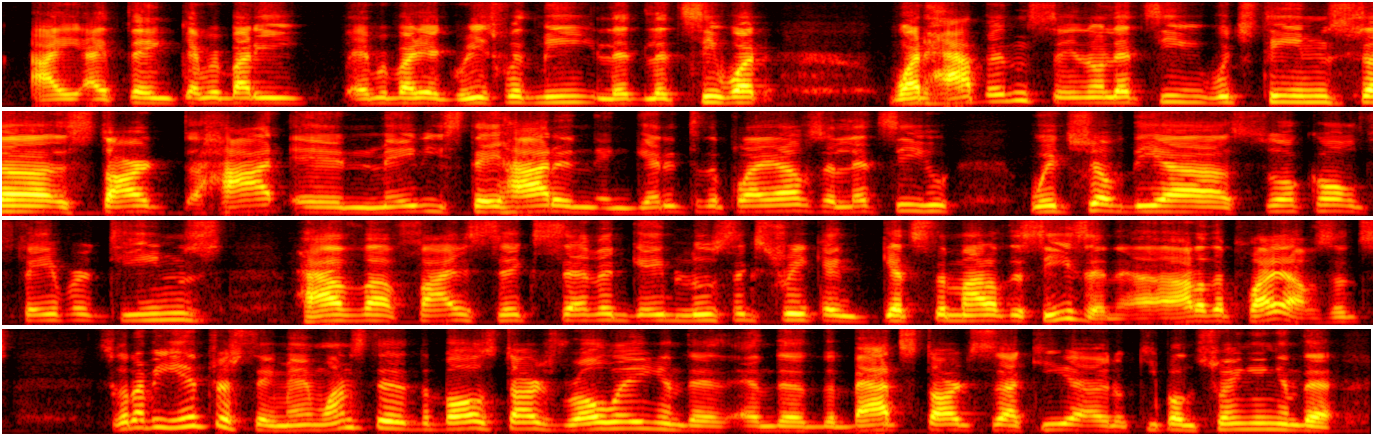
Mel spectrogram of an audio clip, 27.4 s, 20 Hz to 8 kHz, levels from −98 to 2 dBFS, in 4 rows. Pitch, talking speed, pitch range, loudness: 160 Hz, 195 wpm, 145-170 Hz, -26 LUFS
